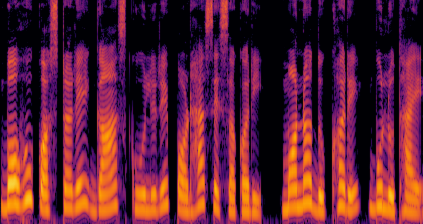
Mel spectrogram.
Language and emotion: Odia, neutral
